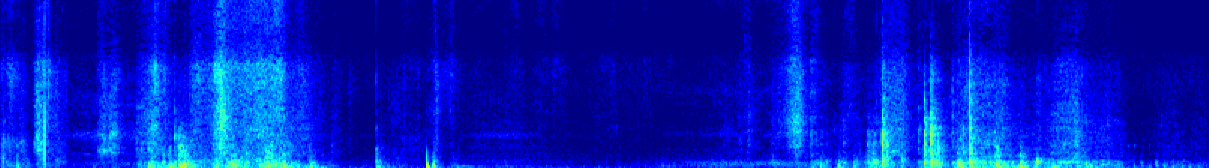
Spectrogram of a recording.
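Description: Large plastic bag of dry cat kibble crinkling and rustling as it is handled, in two spells, one about a second in and another from about five to seven and a half seconds, with a sharp knock in between.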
